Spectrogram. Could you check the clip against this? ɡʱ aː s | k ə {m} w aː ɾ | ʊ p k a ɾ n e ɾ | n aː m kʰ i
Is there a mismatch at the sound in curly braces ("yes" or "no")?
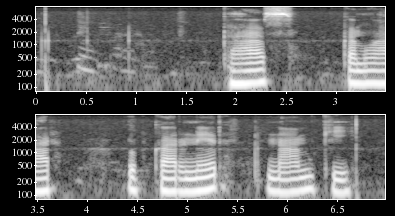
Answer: no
